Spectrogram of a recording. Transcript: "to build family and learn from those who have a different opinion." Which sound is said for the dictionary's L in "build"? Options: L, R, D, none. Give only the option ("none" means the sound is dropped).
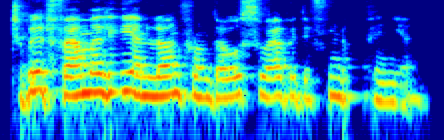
L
